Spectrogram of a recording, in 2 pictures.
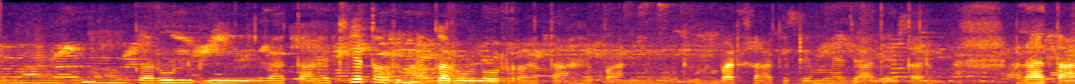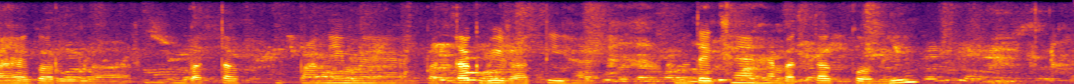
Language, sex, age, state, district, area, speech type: Hindi, female, 45-60, Bihar, Madhepura, rural, spontaneous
